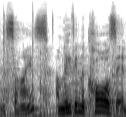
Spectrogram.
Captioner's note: chop chop chop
